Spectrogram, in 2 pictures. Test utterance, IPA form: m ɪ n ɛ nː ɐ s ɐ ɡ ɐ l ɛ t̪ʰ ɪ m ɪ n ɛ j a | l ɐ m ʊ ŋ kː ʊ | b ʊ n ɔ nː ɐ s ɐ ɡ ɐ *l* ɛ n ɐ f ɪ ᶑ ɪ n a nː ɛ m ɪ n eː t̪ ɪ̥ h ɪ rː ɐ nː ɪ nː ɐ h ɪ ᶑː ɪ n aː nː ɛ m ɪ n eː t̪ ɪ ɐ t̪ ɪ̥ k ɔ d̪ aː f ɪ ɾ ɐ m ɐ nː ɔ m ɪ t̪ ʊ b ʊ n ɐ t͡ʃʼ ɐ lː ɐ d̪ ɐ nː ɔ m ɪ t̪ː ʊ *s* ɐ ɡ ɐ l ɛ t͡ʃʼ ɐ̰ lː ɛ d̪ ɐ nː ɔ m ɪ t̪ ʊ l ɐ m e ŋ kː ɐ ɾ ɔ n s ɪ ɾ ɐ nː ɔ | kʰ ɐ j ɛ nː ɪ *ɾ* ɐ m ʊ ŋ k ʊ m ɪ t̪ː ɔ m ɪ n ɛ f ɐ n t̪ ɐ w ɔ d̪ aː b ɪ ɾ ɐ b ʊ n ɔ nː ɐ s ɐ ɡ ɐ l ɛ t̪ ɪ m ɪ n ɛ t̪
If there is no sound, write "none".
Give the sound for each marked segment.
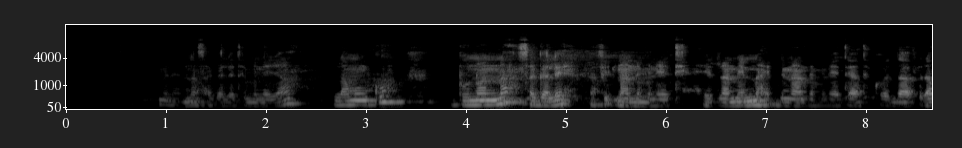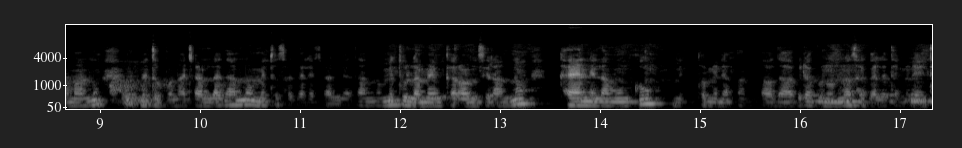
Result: l, s, l

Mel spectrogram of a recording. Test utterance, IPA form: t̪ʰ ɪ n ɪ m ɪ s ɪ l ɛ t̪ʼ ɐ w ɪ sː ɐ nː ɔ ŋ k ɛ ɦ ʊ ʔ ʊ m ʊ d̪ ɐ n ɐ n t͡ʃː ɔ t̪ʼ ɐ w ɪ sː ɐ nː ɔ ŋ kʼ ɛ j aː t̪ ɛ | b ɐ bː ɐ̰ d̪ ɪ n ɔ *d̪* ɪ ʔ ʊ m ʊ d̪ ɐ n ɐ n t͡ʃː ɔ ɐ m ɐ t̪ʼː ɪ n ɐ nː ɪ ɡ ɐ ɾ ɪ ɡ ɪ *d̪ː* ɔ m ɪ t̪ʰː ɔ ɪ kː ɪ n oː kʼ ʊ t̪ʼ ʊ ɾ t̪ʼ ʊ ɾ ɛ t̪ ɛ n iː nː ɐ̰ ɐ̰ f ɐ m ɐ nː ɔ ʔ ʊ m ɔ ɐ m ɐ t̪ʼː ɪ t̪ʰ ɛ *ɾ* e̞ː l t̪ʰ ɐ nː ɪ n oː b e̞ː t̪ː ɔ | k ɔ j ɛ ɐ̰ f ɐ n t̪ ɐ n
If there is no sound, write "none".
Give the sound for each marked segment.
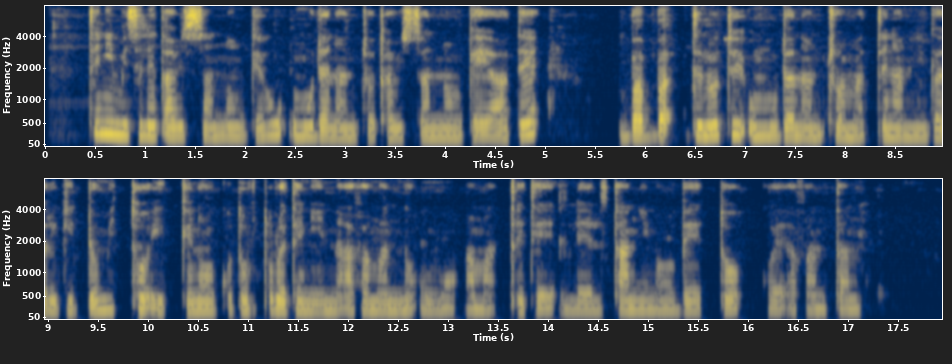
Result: t̪, d̪ː, l

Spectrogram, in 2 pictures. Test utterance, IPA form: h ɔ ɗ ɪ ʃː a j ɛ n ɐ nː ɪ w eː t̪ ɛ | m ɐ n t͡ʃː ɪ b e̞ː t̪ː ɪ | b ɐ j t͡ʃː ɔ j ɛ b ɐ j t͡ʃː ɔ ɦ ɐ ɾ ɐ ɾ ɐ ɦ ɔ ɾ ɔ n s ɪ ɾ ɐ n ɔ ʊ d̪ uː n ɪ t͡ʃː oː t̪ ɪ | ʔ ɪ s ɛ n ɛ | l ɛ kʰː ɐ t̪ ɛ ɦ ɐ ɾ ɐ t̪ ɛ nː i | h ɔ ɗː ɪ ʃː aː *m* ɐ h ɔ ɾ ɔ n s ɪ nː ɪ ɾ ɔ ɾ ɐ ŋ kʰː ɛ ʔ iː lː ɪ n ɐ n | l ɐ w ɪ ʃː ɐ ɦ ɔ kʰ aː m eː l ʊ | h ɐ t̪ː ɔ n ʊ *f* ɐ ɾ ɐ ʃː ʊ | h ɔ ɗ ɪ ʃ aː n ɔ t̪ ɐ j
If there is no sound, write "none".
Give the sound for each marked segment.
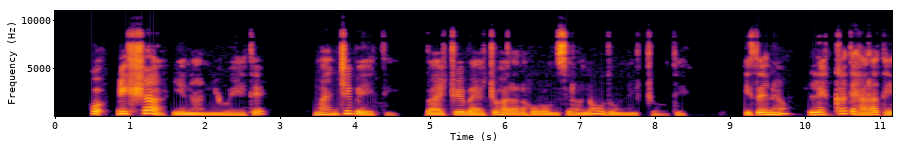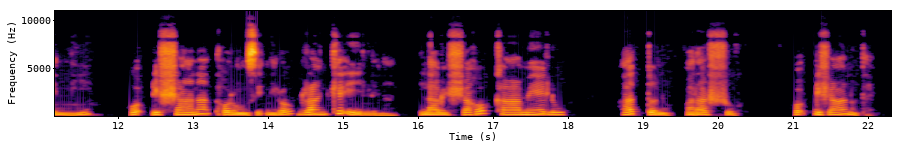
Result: n, f

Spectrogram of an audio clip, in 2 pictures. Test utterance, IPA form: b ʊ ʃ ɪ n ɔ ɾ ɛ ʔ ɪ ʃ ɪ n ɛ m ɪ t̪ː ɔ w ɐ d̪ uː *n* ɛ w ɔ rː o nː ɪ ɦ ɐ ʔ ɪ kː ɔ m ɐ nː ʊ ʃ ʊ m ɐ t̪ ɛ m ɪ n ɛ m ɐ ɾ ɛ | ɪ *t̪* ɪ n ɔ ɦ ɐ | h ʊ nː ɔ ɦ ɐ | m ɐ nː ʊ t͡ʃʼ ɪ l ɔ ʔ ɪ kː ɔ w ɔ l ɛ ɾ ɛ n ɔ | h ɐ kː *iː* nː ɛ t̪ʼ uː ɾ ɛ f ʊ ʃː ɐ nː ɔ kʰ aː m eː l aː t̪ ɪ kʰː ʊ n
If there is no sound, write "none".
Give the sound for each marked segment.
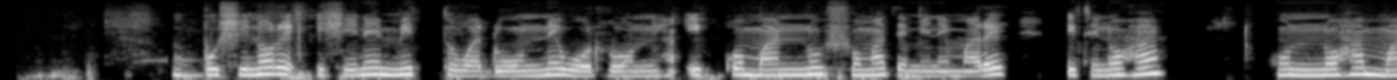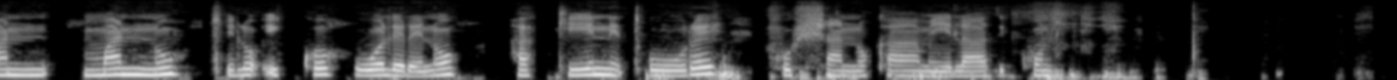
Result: nː, t̪, iː

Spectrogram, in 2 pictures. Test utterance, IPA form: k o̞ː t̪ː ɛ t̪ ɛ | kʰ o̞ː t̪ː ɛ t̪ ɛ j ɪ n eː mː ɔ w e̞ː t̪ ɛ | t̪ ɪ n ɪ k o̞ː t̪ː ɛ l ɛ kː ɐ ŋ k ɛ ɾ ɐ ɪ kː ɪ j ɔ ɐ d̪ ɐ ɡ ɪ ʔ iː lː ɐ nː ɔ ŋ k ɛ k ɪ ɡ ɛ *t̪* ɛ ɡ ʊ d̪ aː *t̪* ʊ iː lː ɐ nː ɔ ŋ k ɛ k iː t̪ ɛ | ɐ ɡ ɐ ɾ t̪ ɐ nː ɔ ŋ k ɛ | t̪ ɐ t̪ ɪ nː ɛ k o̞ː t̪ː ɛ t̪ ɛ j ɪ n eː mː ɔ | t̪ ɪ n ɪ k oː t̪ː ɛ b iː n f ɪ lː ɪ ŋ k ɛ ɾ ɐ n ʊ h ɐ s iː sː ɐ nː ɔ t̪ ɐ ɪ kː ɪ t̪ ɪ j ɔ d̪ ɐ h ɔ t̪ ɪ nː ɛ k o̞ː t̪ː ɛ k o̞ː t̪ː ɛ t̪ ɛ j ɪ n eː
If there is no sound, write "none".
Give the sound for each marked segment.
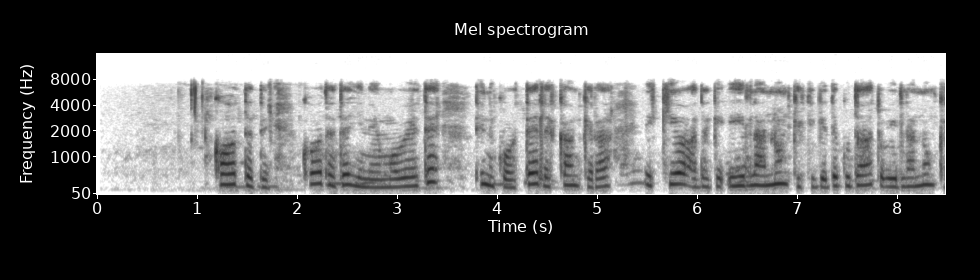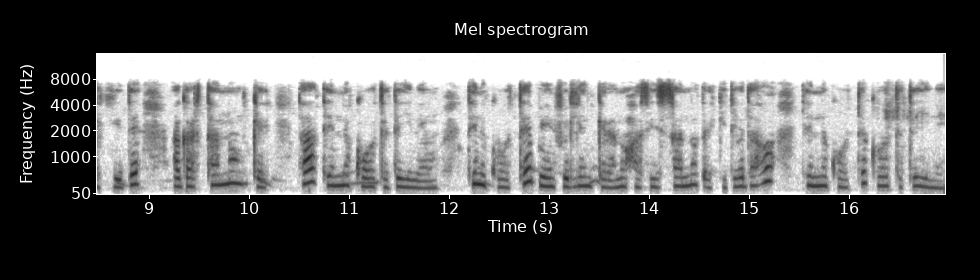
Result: d̪, t̪

